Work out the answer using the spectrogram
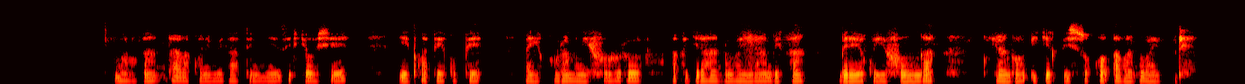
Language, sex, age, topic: Kinyarwanda, female, 25-35, finance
